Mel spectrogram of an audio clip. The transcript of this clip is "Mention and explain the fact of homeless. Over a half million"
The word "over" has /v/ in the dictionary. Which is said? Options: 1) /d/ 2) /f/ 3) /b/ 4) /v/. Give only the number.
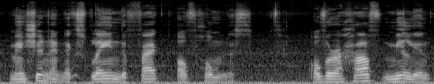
4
